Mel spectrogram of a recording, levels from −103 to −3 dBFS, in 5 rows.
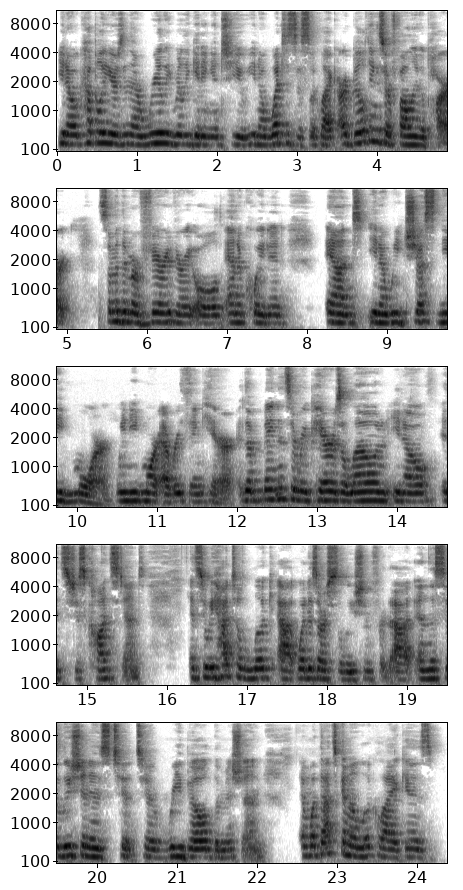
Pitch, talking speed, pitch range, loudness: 205 Hz, 210 wpm, 195-220 Hz, -14 LUFS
